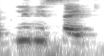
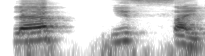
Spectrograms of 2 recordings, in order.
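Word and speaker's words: plebiscite: আমি আজকে দেখে নিয়েছি প্ল্যাব ই সাইট মানে এখানে এখানে হাইপেন আছে কিন্তু হ্যাব সাইট সাইট এই তিনটা ভাগ করে এটাকে উচ্চারণ করতে হবে ঠিক আছে 38 নাম্বারটা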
